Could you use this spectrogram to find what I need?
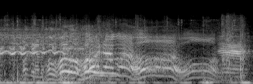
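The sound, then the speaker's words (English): A horse neighs loudly, a long wavering whinny with rising and falling pitch, followed by a shorter snort-like squeal near the end. “For the last time, pull up your horse, Colfax.”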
